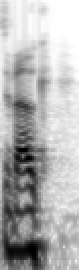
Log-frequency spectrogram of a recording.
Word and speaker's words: Dvorak: It's spelled Dvorak, but I think it's pronounced Dvorak.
